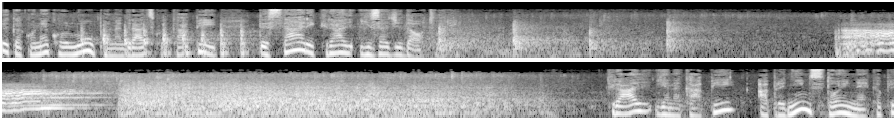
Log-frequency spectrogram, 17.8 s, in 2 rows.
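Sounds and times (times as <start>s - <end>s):
speech: 0.0s - 4.7s, 15.0s - 17.8s
heavy rain: 4.1s - 17.3s
thunder: 9.7s - 14.6s.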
